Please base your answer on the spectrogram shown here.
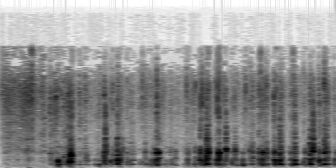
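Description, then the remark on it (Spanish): A small box with five paper slips inside is shaken for a giveaway draw, giving a quick, dense run of light rustling and pattering taps that keeps going for several seconds, fairly soft, with no voices. “Ahora es pues una cajita con, con cinco papelitos y ahora son cuatro.”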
